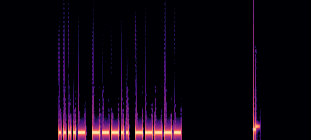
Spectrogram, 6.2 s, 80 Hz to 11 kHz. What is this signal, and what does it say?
Morse code, heard as a keyed tone, about 26 wpm, 700 Hz. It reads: 480
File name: Three Letter-Number Combinations - 25wpm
